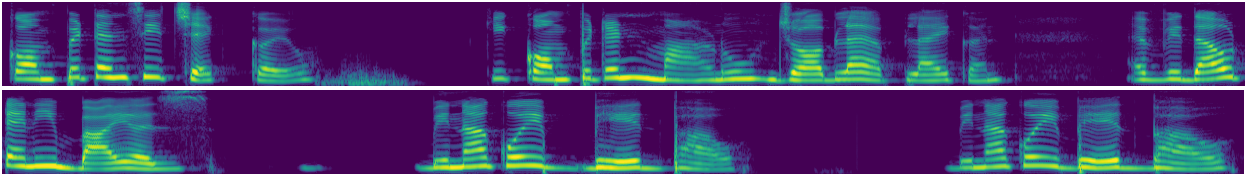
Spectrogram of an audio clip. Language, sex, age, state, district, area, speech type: Sindhi, female, 18-30, Gujarat, Surat, urban, spontaneous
